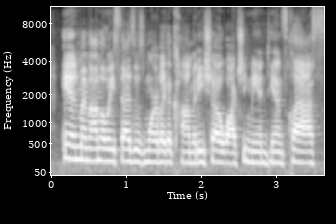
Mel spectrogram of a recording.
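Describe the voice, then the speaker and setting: This woman talks at a very fast pace with an energetic tone. Her voice sits at a medium pitch. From Ohio, Akron area (US Midwest). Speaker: sports stadium host and emcee. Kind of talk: podcast interview.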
